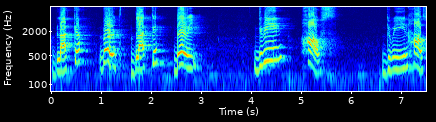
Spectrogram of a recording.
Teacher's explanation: compound nouns stress falls on the first part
